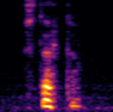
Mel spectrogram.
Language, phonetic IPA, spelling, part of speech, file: Polish, [ˈstɛrta], sterta, noun, LL-Q809 (pol)-sterta.wav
